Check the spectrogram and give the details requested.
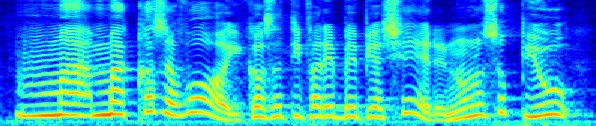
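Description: An actor playing a brash, persuasive swindler turned financier in a radio drama, with a theatrical, grandiose manner. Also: male voice, extremely high pitch, very animated, normal speed. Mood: coaxing.

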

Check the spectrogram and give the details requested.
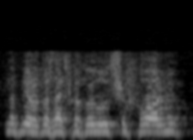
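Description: Актёр в роли солидного пожилого дельца, глуховатая запись. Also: male voice, fairly high pitch, fairly even intonation, lightly acted. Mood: courteous, formal. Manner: formal, measured, authoritative. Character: dignified older businessman, courteous but firm father. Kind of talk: Soviet radio play acting. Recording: dull, hissy 1970s radio recording.

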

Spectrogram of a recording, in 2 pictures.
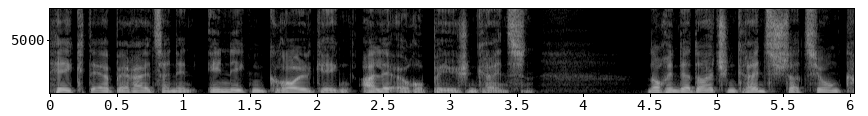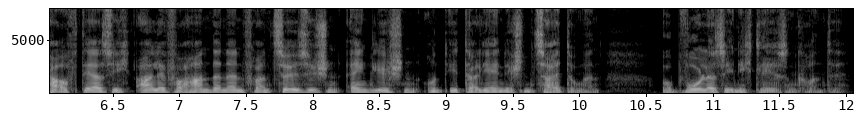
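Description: A man's voice: mid-range voice, a little fast, breathy edge, dry recording. Man, radio drama narrator, mid-range voice, scripted literary storytelling, dry irony.

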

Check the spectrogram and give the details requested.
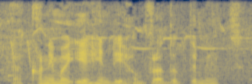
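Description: A man acting a brusque Bavarian police detective in a radio drama. His lowish voice swings freely in pitch as he needles people in offhand colloquial speech, with insects buzzing clearly behind him. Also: very animated, very fast, noisy background, lightly acted. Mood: matter-of-fact, needling. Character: brusque, sardonic male Bavarian police detective, casually bending rules.

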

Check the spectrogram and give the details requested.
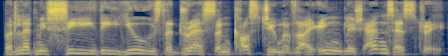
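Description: A man's voice: a little high, animated, a little slow, dry recording, studio quality, voice pushed up. Man playing a proud old Saxon lord, impassioned and declamatory. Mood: stern. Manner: declamatory, archaic, forceful.

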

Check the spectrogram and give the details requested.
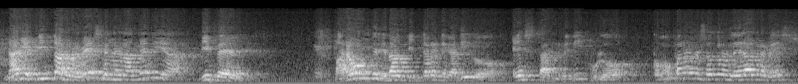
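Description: An older man, a Jesuit priest from Spain, gives a lively public lecture full of jokes and rhetorical questions. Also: sits high, brisk, a little hiss or hum. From Spain, born in Barcelona. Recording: very echoey hall, mic far off.

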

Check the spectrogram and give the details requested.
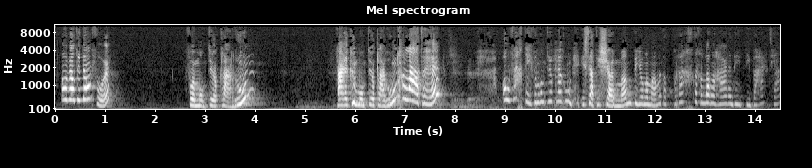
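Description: Giggly, naive office woman for radio comedy; very lively intonation, muffled old recording. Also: high-pitched, husky, heavily acted. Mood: chatty, puzzled, then gushing, vague. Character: scatterbrained, cheerful, chatty woman at a contractor's office. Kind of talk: radio comedy serial acting. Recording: dull band-limited old radio recording.

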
